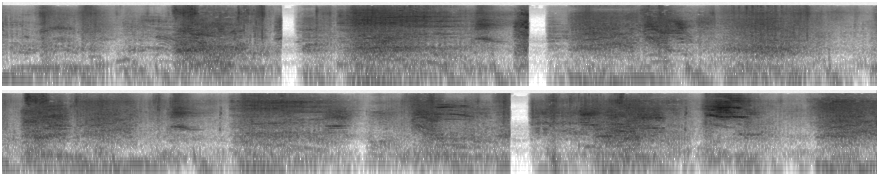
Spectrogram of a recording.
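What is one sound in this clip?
A large dinosaur roars and growls.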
